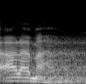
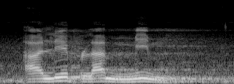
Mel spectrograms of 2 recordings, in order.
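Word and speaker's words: الم: Jadi kalau orang tidak tahu mungkin bisa dibaca Alama k Alif Lam Mim namanya di dalam Ulumul Quran kalau di perguruan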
